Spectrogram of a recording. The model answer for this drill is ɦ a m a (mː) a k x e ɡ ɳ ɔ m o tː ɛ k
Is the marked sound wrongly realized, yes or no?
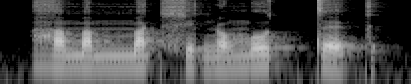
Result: no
